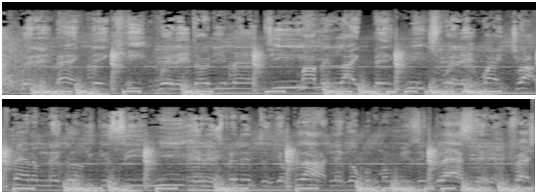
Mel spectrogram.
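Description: Hip hop track: a rapper's voice over a beat with a heavy, repeating bass.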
